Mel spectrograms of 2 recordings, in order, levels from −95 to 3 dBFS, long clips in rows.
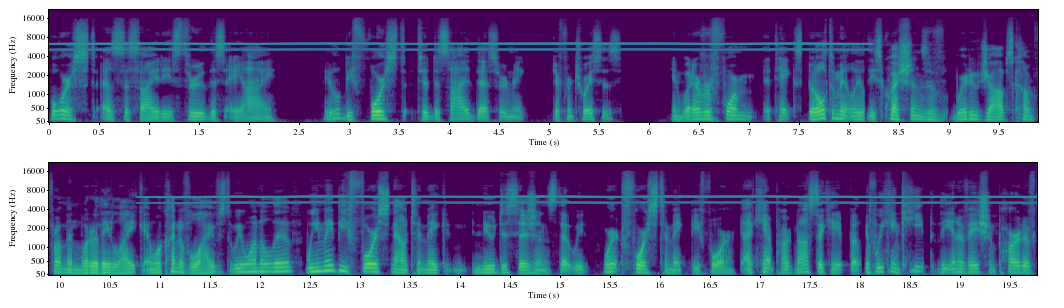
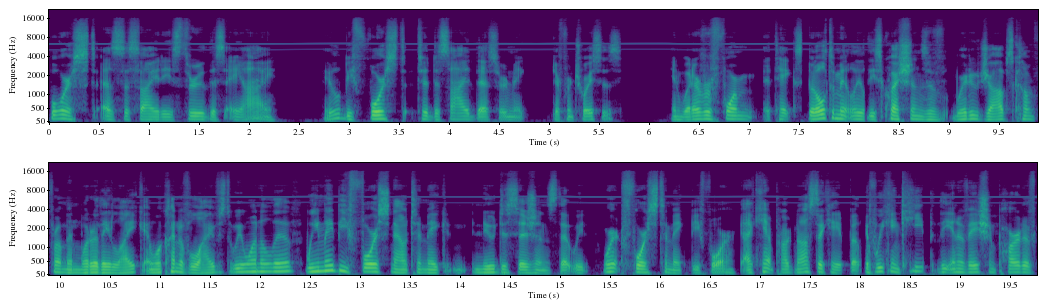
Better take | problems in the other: second | high-pitched whine; loud; until 8 s and from 11 s on; 6.5 kHz, 6 dB below the speech; faint in the second

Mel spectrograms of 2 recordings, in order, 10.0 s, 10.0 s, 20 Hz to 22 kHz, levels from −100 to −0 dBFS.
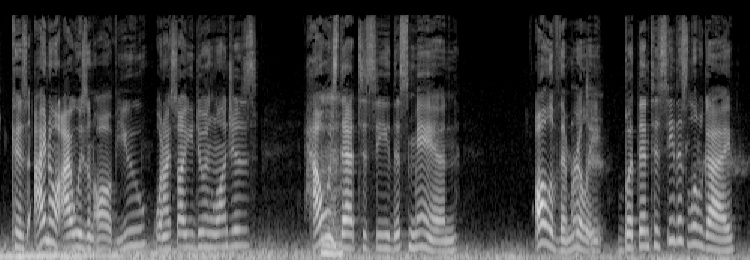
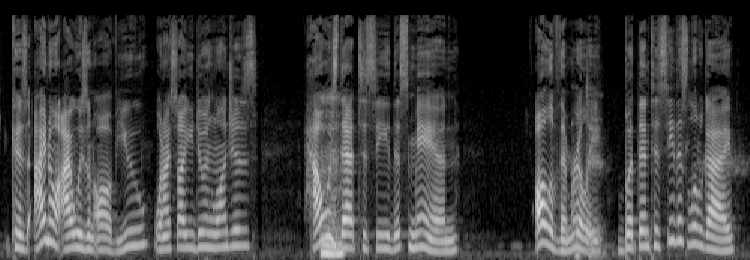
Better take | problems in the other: second | low rumble; faint; throughout; 25 dB below the speech

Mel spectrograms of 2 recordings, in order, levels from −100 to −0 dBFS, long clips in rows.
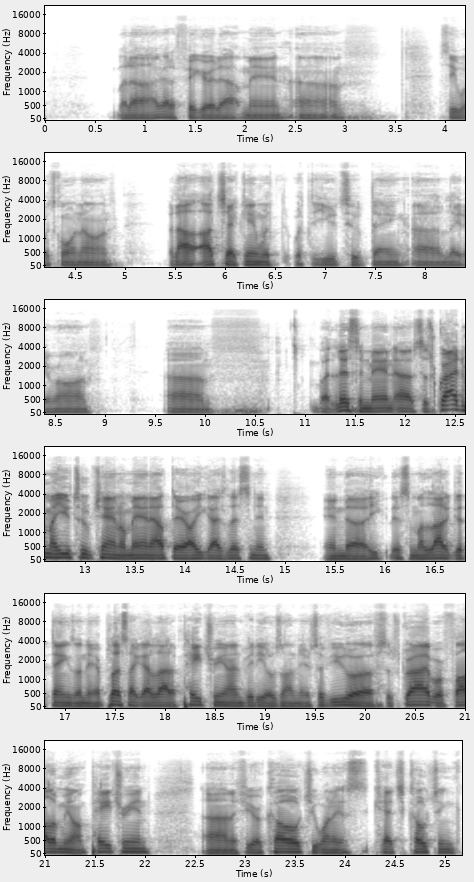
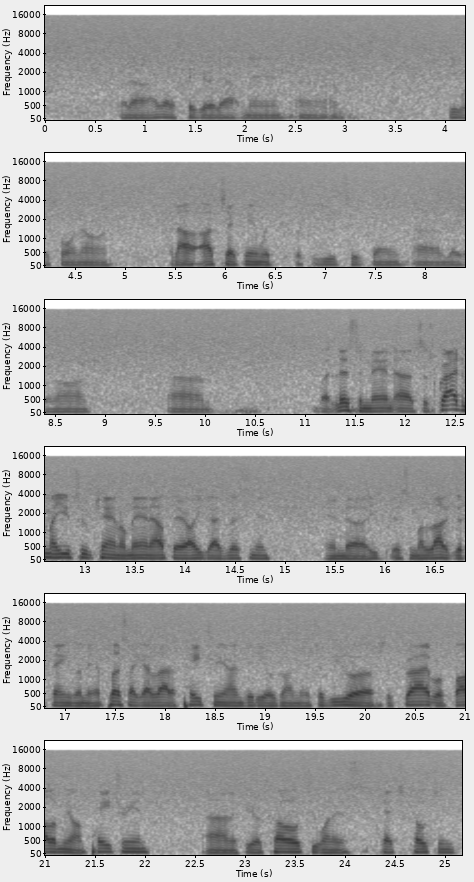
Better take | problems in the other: first | hiss; loud; throughout; 4 dB below the speech

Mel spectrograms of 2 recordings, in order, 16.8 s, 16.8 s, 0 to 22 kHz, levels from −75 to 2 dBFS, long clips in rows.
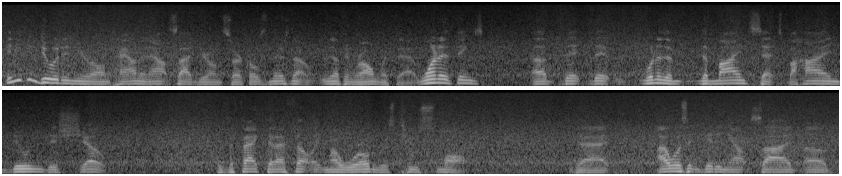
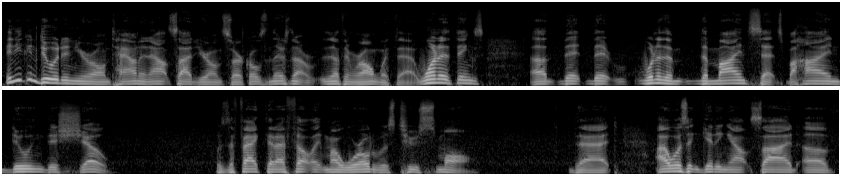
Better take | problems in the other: second | hiss; loud; throughout; 6 dB below the speech; faint in the second

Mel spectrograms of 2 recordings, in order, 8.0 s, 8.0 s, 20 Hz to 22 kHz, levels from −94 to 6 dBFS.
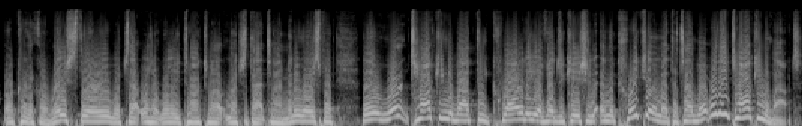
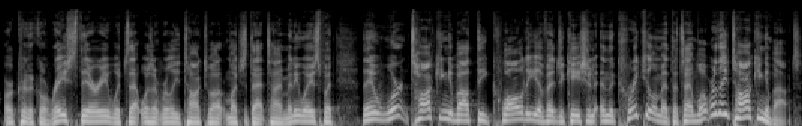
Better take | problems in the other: second | distortion; heavy; 6 dB below the speech

